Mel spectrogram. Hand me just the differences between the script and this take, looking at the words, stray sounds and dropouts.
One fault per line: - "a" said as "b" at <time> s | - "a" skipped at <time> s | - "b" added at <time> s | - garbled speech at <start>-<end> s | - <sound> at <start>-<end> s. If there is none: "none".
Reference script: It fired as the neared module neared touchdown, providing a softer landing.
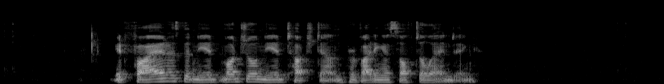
none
